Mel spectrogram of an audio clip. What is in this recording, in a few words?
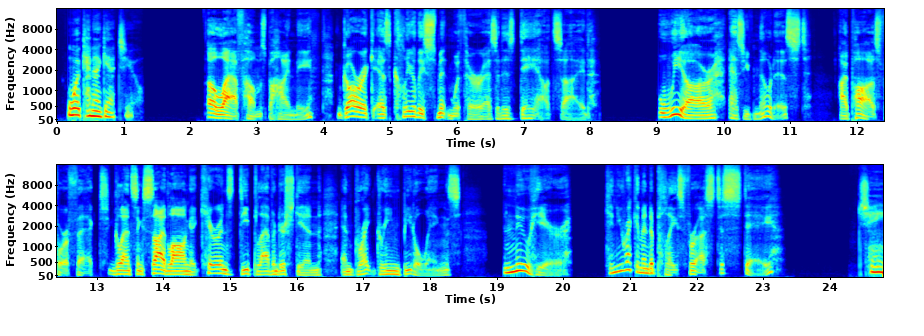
DUET Audiobook Fiction Cozy Monster Romance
